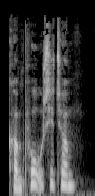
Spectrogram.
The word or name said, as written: kompositum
